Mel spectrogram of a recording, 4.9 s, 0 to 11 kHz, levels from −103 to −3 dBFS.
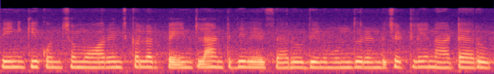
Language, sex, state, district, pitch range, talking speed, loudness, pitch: Telugu, female, Telangana, Karimnagar, 205-220 Hz, 135 wpm, -17 LUFS, 210 Hz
